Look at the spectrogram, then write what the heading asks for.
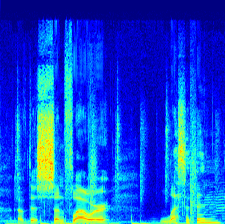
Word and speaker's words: lecithin: G of this sunflower leian I think is how I pronounced it I was calling it lectin I think my bad yeah it's a very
